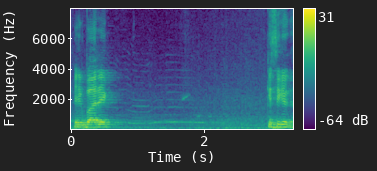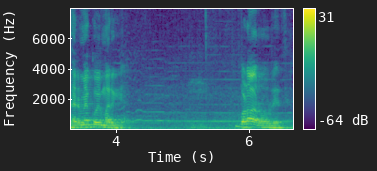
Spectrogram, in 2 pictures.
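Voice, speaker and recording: A man giving a devotional talk, telling anecdotes and acting out the dialogue in a relaxed conversational way. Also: medium pitch. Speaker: satsang speaker.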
